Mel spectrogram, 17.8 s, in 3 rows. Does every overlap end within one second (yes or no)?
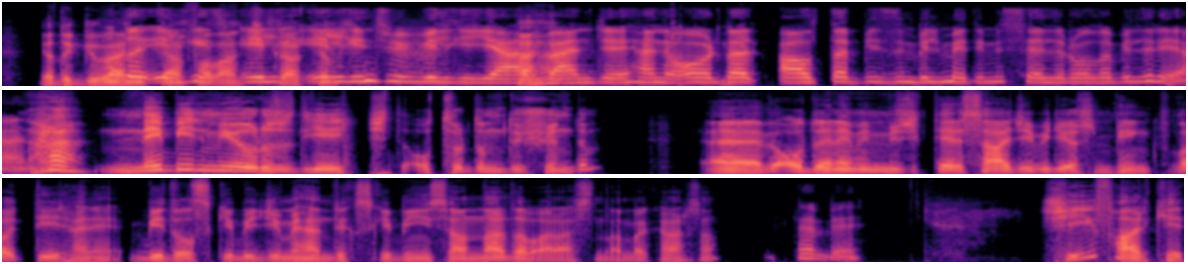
no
